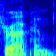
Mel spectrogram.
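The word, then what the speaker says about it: Strachan: I think it's s t r a h or is it ch h an pronounced straen but um but if you search Google for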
